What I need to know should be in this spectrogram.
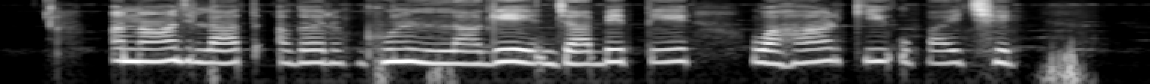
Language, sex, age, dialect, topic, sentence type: Magahi, female, 36-40, Northeastern/Surjapuri, agriculture, question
